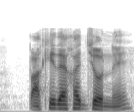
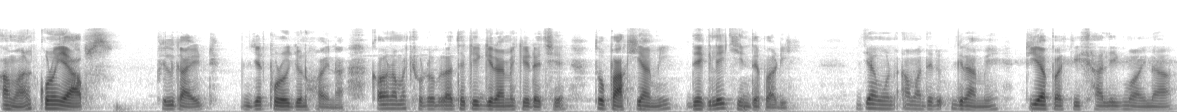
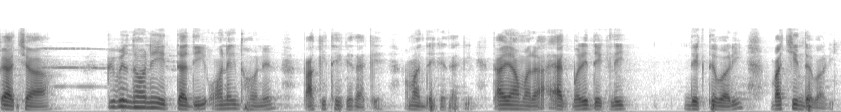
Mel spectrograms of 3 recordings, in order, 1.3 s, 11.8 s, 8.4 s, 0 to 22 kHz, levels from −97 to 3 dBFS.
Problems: constant background noise, continuous background conversations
